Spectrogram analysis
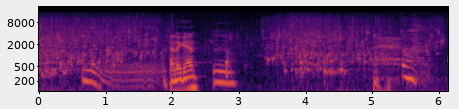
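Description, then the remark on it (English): Water runs steadily into a bath, a continuous rushing hiss under brief bursts of speech from a couple of voices. “Water coming.”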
